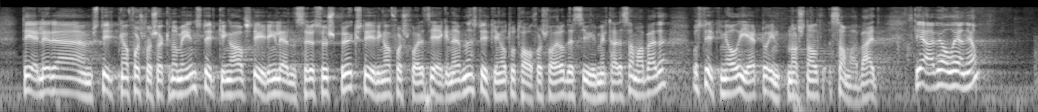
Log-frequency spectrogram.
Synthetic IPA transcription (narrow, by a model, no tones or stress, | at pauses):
d̪̥ɛjɛlːəɾst̪ʏɾkɪŋɑʋfɔʂʋɑːʂœkʊnʊmiːənst̪ʏɾkɪŋɑʋst̪yːɾɪŋleːd̪əlsəɾɛsʉʂbɾʉːkst̪yːɾɪŋɑʋfɔʂʋɑːɾət̪seːɡənɛʋnəst̪ʏɾkɪŋɑʋt̪ʰʊt̪ʰɑːlfɔʂʋɑːɾəɔd̪ɛsɪʋiːlmɪlɪt̪ʰæːɾəsɑmːɑɾbæɪd̪əɔst̪ʏɾkɪŋɑʋɑlɪeːʈɔɪnt̪əɳɑʂʊnɑːlt̪sɑmːɑ̰ɾbæɪd̪d̪̥ɛæɾʋɪɑlːəeːnɪɔm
